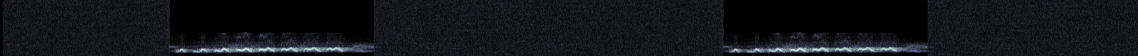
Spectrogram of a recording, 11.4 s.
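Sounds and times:
bird chattering song: 1.7s - 3.8s, 7.2s - 9.3s.

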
